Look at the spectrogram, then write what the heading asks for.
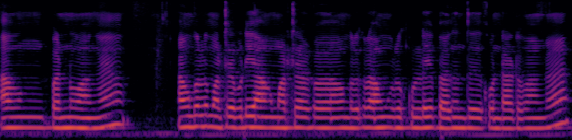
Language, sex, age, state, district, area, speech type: Tamil, female, 45-60, Tamil Nadu, Ariyalur, rural, spontaneous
